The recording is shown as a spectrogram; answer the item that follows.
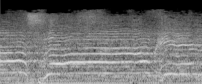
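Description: A high voice sings over backing music, holding a long note in the middle and sliding up into the next one near the end.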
